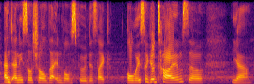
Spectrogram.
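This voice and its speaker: A young adult woman, a student athlete from the Philippines, reflects casually in a documentary interview, using fillers and restarting sentences. Her mid-pitched voice is darkish, fairly even in intonation and slightly slow, with soft music playing in the background.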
